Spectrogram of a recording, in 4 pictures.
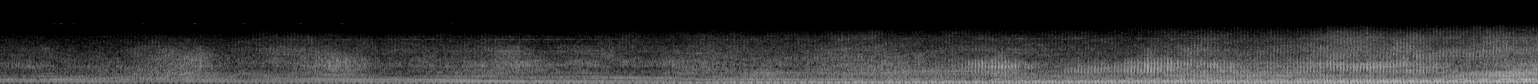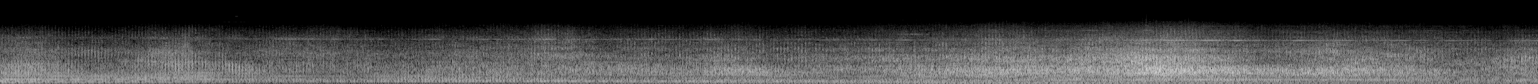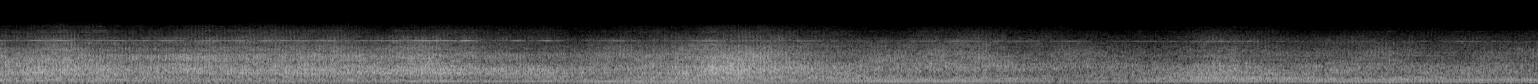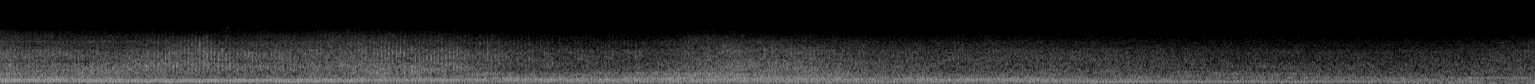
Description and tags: police helicopter overhead. There were gusts of wind so the sound fluctuates. Sennheiser k6me66+akg ck94 into shure fp24 and edirol r09, decoded to mid-side stereo
city, engine, field-recording, police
